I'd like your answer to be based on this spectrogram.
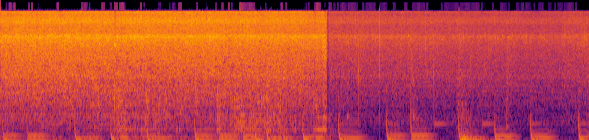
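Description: Garlic and green chili fry loudly in hot oil for vada pav, a dense sizzle cut by a quick, regular tapping of a spoon stirring against the pan. The hiss drops later, leaving louder, uneven scrapes.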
